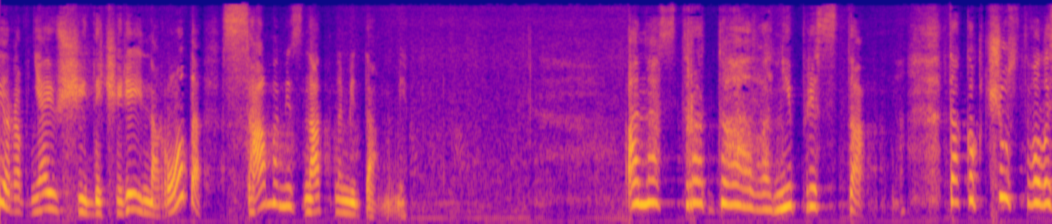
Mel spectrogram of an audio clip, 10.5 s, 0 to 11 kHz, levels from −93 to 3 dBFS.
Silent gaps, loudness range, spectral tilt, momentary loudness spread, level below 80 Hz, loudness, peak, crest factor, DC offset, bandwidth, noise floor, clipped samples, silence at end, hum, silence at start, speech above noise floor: none; 5 LU; -3 dB/octave; 11 LU; -56 dBFS; -18 LUFS; -2 dBFS; 18 dB; under 0.1%; 10.5 kHz; -44 dBFS; under 0.1%; 0 s; none; 0 s; 26 dB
